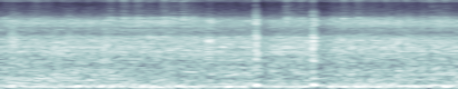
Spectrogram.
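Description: Steady street noise with a low traffic hum and faint voices. Two sharp clicks come close together about one and a half seconds in.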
